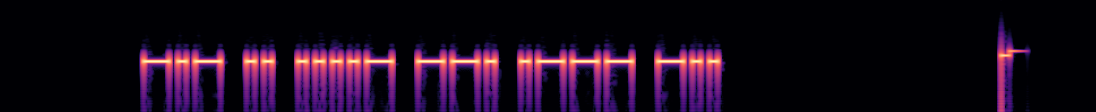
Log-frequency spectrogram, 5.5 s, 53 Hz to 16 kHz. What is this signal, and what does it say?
Morse code, heard as a keyed tone, about 28 wpm, 700 Hz. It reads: KI4GJD
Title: USA Call Signs - 6 Characters - 2x Character Spacing - 28wpm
